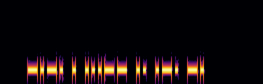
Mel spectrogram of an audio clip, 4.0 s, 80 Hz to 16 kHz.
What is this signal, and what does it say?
Morse code, heard as a keyed tone, about 25 wpm, 700 Hz. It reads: CE3IRN
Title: DXCC-100 Call Signs - 6 Characters - 25wpm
